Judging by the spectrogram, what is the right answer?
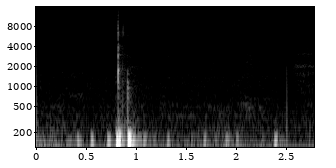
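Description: A computer mouse clicks on download buttons, one sharp double click standing out with a fainter single click later, all close and crisp against a quiet room hum.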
